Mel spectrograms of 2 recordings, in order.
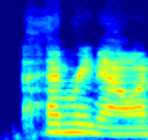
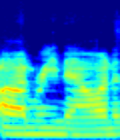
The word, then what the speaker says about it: Henri Nouwen: where it came from, but Henry Nouwen, or Henri Nouwen is probably how it's pronounced, as a Catholic priest,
